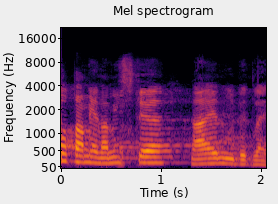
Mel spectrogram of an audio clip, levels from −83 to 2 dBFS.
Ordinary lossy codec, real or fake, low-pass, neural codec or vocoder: AAC, 32 kbps; fake; 10.8 kHz; codec, 32 kHz, 1.9 kbps, SNAC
